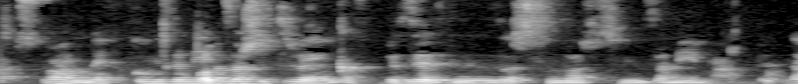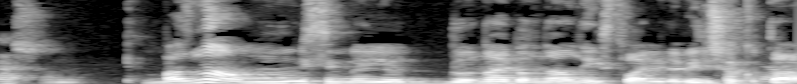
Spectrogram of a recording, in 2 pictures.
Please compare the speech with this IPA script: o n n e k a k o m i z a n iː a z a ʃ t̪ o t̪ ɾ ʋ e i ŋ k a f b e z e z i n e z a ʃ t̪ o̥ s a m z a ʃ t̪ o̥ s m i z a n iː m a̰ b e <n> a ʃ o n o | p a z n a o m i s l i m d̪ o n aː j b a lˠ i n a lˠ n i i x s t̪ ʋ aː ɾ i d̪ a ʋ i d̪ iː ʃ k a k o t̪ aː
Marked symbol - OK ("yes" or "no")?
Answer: yes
